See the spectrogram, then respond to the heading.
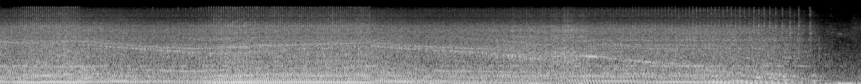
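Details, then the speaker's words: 50cc Tao Tao scooter, hard to start and won't stay running despite a new plug, air filter, carburetor and oil: it chugs unevenly about four beats a second, then dies. A valve lash adjustment is the fix. "This particular scooter is extremely hard to start. And once it is started, it doesn't stay running."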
